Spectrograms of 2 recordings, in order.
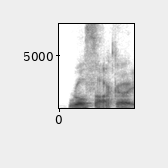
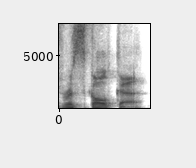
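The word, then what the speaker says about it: Rusalka: Rilsaka, it's a mythological creature that's like a drowned woman. Oh, I hadn't heard it with that pronunciation. I was right. I always heard it as Riskolka.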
